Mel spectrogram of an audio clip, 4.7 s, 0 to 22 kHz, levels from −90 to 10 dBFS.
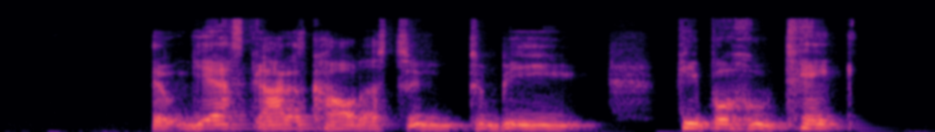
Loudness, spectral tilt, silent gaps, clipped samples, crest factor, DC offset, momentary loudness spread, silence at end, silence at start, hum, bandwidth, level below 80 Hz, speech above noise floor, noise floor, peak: -25 LUFS; -5 dB/octave; none; under 0.1%; 18 dB; under 0.1%; 8 LU; 0.4 s; 0.75 s; none; 12.5 kHz; -66 dBFS; 51 dB; -75 dBFS; -6 dBFS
